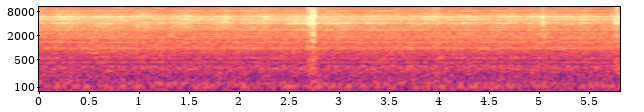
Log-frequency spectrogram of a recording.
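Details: Machine that often failed to crank at the key, after the start relay was replaced and the neutral and safety relays were cleaned; steady, even diesel drone with a deep low rumble and no knocks or misses, running normally.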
